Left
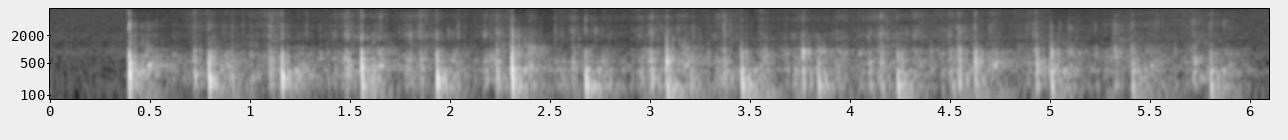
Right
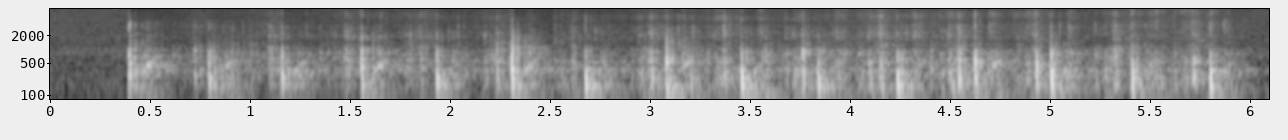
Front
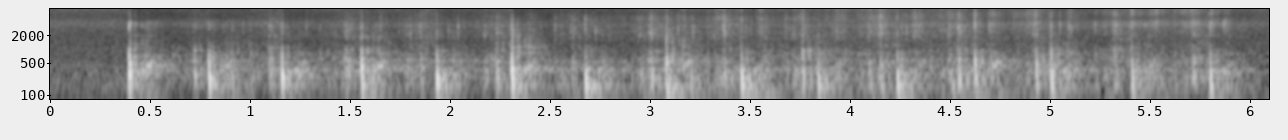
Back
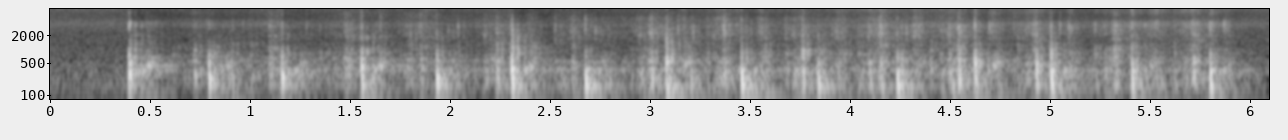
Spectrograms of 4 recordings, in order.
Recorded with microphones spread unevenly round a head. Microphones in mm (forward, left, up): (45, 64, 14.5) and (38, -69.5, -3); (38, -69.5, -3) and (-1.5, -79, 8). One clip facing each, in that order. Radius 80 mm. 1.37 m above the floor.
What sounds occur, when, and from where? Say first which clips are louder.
0.4 s running footsteps: left 8 dB, front 1 dB; 100° left, 2 m; by 5.9 s 125° right, 2 m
